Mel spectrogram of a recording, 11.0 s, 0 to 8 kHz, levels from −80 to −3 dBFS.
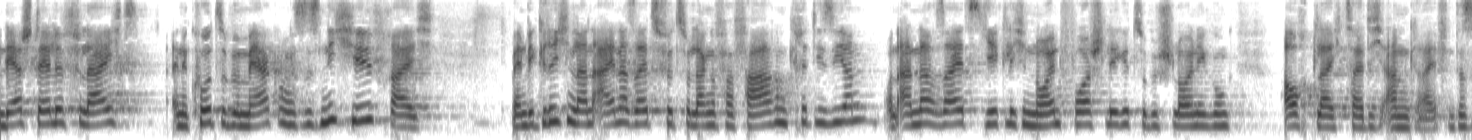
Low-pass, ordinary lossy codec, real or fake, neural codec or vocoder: none; none; real; none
